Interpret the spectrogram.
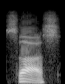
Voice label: "suss", American

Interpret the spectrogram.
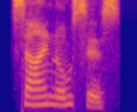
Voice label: "cyanosis", Indian

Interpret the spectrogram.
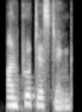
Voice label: "Unprotesting", Indian

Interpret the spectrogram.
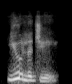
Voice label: "eulogy", Indian

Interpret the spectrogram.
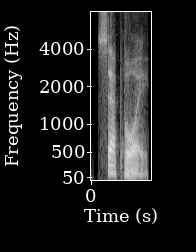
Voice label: "sepoy", American

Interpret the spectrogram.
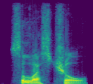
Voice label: "celestial", American

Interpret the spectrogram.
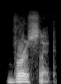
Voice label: "verset", American

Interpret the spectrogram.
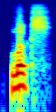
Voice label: "luxe", American

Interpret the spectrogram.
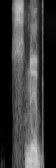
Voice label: "snib", British

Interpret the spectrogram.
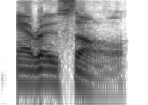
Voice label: "aerosol", British

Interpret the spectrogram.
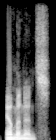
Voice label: "eminence", American

